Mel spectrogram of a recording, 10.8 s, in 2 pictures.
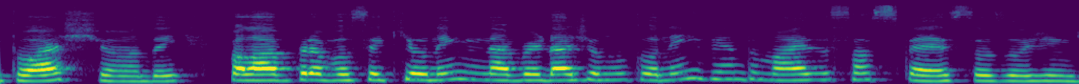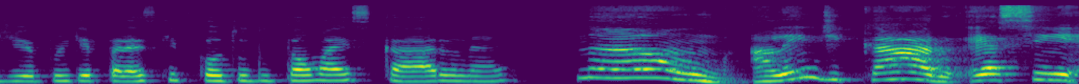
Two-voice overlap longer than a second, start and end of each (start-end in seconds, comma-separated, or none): none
